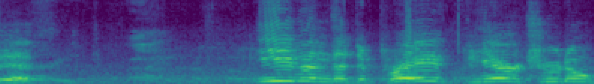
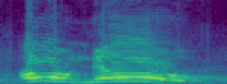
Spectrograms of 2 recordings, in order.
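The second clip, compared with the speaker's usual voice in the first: louder, incredulous "oh no"; 3 semitones higher, 5 dB louder, much slower than usual. Retold or imitated. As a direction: scoff as if the idea is absurd. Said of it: "with an incredulous tone".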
